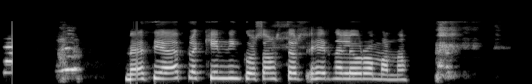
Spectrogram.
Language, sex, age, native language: Icelandic, female, 15, Icelandic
